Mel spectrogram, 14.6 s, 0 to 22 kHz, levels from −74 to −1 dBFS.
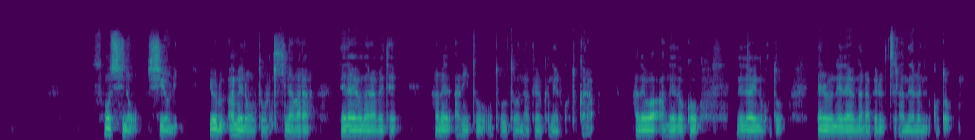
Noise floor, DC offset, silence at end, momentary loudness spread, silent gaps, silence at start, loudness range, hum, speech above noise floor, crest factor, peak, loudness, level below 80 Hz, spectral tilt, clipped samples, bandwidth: -83 dBFS; under 0.1%; 0.4 s; 13 LU; none; 1.4 s; 5 LU; none; 49 dB; 22 dB; -14 dBFS; -34 LUFS; -68 dBFS; -4 dB/octave; under 0.1%; 11 kHz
